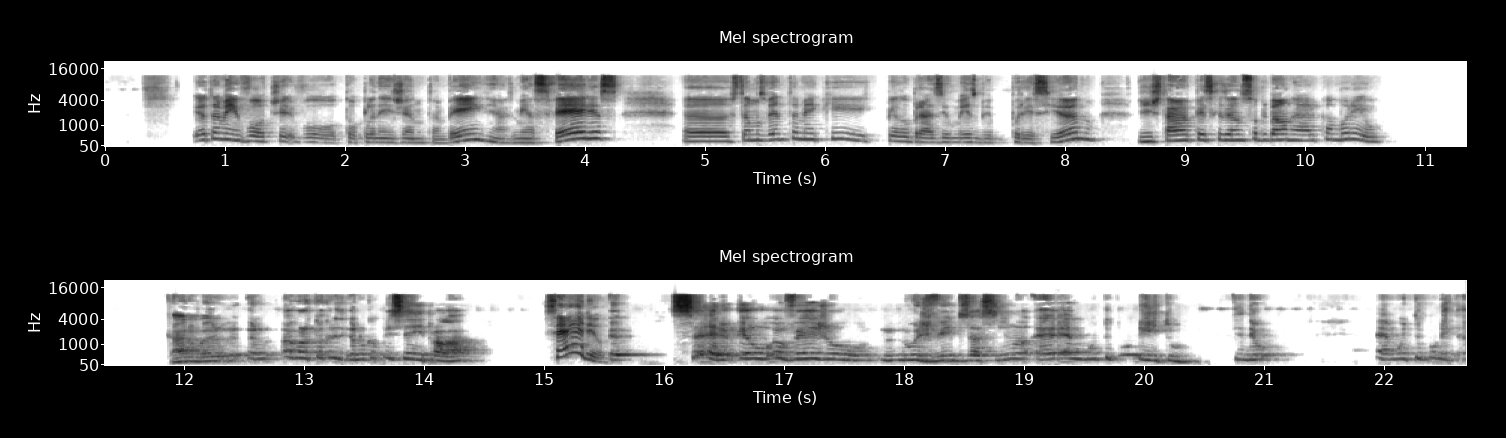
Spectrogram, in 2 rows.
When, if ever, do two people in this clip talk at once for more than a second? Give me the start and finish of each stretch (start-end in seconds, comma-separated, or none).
none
